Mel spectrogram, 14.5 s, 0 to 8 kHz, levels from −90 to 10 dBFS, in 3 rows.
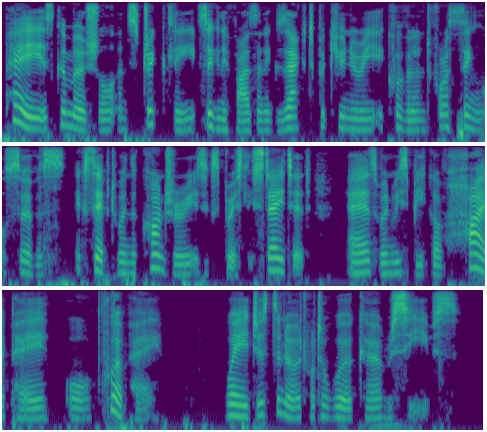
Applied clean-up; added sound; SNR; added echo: classical method spectral subtraction.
